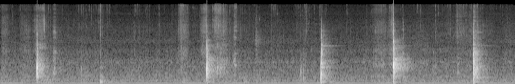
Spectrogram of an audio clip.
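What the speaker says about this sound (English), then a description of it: "Now to cut another onion." A knife cuts through an onion on a cutting board in sharp, separate thuds about a second apart, close and crisp, no talking.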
